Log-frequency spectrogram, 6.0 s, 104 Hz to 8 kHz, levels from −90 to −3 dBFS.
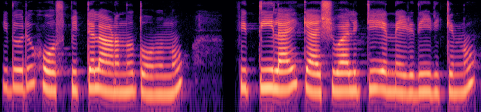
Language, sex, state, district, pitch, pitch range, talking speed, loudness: Malayalam, female, Kerala, Kollam, 245 Hz, 230-265 Hz, 80 wpm, -18 LUFS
